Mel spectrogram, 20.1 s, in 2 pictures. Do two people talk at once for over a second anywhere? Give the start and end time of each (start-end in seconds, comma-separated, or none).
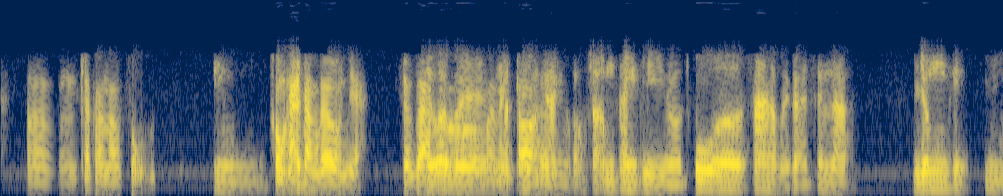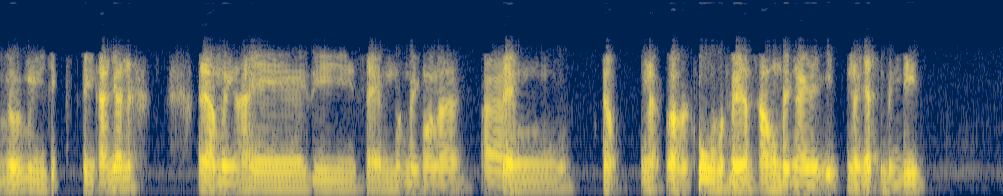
4.2-5.6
